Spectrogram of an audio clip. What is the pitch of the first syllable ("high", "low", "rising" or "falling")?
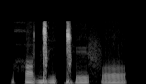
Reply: falling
